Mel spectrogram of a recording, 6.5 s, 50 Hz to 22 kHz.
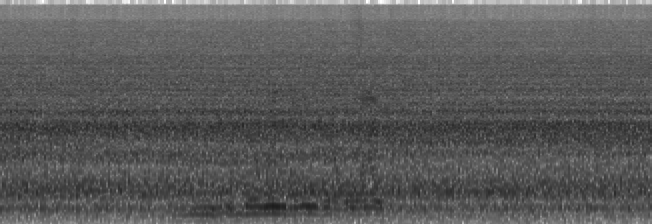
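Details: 20-year-old house, gas boiler power venter outside, about 9°F: a steady, even blower rush with no squeal or rattle heard right now; the reported rattling is absent, and the motor may just need some oil (suspected, not confirmed).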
